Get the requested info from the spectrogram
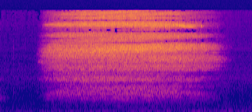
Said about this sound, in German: Noch einmal durch die Nase einatmen.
